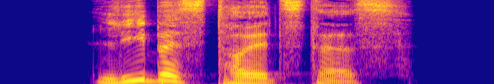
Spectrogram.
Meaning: strong/mixed nominative/accusative neuter singular superlative degree of liebestoll
- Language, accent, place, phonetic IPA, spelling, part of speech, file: German, Germany, Berlin, [ˈliːbəsˌtɔlstəs], liebestollstes, adjective, De-liebestollstes.ogg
